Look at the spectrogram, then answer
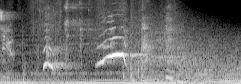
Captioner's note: Beck squeals; dramatic music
